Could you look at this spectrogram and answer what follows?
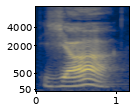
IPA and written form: ja (ja)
